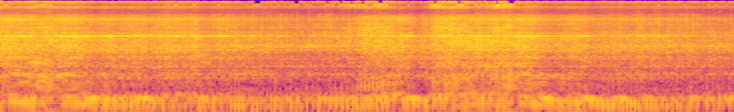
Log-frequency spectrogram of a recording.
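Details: Motorcycle that wouldn't stay running despite strong spark, good compression and a cleaned carburetor, after swapping in a CDI from another bike: steady even beat with throttle blips, now running clean and smooth.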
